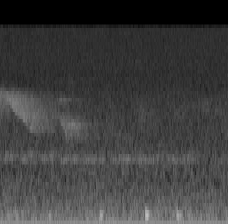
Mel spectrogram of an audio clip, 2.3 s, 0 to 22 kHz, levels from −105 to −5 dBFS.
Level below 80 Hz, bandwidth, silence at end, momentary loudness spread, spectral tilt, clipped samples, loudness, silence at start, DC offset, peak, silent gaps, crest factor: -62 dBFS; 13 kHz; 0 s; 7 LU; -5 dB/octave; under 0.1%; -50 LUFS; 0 s; 0.2%; -28 dBFS; none; 22 dB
